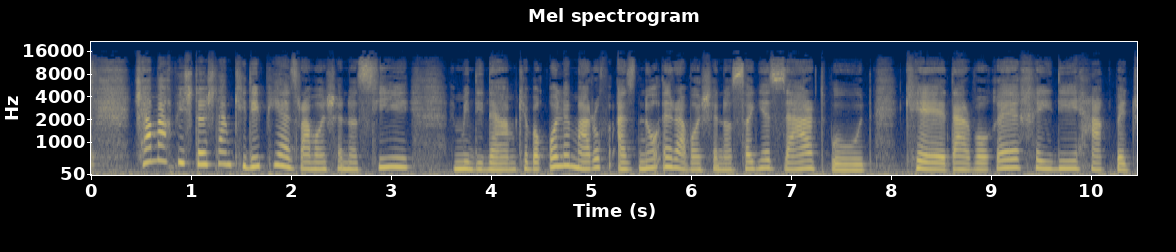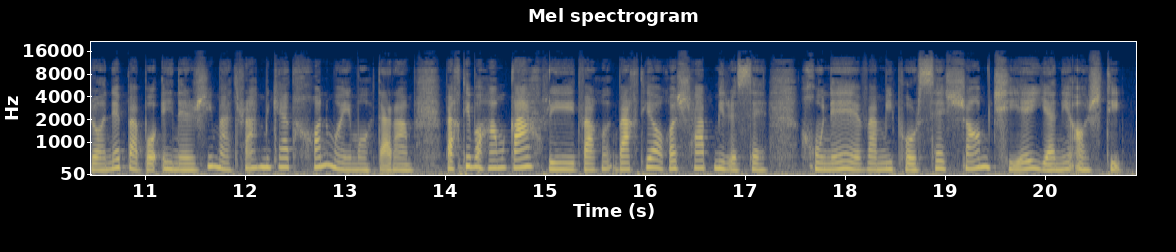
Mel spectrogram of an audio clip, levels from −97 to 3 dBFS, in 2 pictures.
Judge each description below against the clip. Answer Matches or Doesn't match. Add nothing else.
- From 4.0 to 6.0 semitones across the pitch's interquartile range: Matches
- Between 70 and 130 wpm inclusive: Doesn't match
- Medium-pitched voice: Doesn't match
